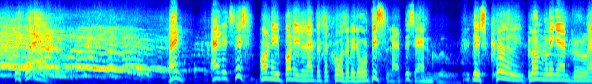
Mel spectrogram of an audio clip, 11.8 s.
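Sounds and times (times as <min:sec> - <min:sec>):
sailors cheering: 0:00.0 - 0:04.2
speech: 0:00.3 - 0:01.4, 0:03.4 - 0:08.8, 0:09.4 - 0:11.8.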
